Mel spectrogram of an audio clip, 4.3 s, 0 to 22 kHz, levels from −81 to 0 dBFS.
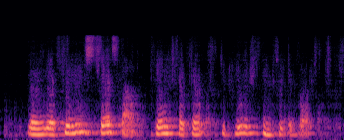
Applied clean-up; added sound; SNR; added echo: neural separator model SepFormer DNS4.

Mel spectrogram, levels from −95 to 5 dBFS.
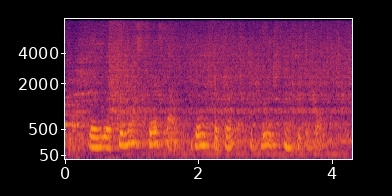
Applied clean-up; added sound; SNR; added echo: none; Toilet flush; 7 dB; reverberation time 0.9 s.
